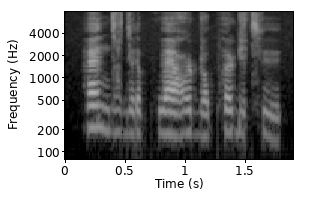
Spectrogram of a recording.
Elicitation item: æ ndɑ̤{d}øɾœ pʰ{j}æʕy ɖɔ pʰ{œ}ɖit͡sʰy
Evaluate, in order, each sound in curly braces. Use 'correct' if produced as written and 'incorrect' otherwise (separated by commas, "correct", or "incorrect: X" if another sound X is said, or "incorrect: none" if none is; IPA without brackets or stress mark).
correct, incorrect: w, correct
